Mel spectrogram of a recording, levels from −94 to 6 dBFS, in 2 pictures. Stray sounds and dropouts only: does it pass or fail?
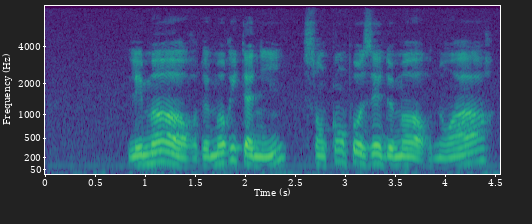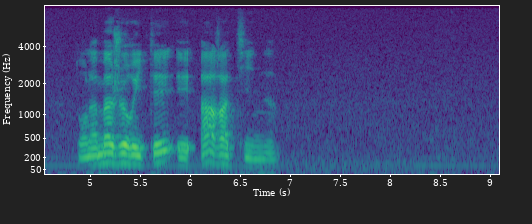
pass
